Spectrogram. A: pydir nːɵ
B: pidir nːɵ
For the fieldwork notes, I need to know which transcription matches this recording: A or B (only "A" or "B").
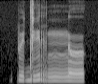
A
